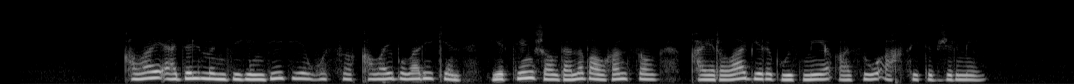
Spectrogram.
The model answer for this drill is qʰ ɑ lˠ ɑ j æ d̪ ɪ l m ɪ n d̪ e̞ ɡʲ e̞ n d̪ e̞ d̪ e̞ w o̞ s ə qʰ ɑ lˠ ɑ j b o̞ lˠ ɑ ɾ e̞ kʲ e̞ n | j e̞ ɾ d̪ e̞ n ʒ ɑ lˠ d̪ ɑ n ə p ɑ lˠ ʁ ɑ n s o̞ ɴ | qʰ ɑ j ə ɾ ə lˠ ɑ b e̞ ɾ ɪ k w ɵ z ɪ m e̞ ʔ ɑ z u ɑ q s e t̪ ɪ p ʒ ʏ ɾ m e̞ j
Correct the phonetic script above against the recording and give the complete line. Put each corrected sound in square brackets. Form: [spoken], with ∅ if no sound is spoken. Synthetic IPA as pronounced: qʰ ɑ lˠ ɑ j æ d̪ ɪ l m ɪ n d̪ e̞ ɡʲ e̞ n d̪ e̞ d̪ e̞ w o̞ s ə qʰ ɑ lˠ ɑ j b o̞ lˠ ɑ ɾ e̞ kʲ e̞ n | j e̞ ɾ [t̪] e̞ [ŋ] ʒ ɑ lˠ d̪ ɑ n ə p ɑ lˠ ʁ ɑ n s o̞ ɴ | qʰ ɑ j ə ɾ ə lˠ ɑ b e̞ ɾ ɪ [p] w ɵ z ɪ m e̞ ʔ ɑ z u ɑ q s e t̪ ɪ p ʒ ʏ ɾ m e̞ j

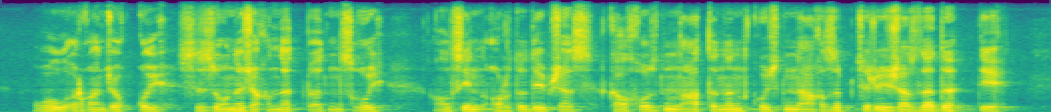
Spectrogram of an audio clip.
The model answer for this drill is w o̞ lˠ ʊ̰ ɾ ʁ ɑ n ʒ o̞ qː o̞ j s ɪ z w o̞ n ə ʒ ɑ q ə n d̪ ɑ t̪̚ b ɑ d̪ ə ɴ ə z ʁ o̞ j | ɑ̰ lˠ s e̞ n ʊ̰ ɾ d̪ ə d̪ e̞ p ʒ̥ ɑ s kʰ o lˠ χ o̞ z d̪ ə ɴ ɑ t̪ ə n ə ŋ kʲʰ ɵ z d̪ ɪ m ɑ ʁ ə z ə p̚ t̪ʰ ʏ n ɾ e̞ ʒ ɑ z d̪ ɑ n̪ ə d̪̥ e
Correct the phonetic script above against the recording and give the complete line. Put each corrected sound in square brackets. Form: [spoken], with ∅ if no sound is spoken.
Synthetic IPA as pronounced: w o̞ lˠ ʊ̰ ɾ ʁ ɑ n ʒ o̞ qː o̞ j s ɪ z w o̞ n ə ʒ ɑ q ə n d̪ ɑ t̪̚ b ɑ d̪ ə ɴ ə z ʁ o̞ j | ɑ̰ lˠ s e̞ n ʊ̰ ɾ d̪ ə d̪ e̞ p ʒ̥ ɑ [z] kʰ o lˠ χ o̞ z d̪ ə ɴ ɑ t̪ ə n ə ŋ kʲʰ ɵ z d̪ ɪ [n] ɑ ʁ ə z ə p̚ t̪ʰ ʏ [∅] ɾ e̞ ʒ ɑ z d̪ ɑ [d̪] ə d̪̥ e

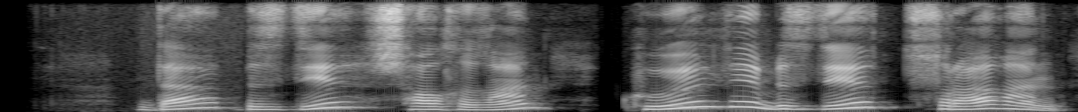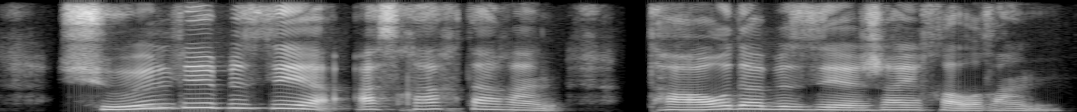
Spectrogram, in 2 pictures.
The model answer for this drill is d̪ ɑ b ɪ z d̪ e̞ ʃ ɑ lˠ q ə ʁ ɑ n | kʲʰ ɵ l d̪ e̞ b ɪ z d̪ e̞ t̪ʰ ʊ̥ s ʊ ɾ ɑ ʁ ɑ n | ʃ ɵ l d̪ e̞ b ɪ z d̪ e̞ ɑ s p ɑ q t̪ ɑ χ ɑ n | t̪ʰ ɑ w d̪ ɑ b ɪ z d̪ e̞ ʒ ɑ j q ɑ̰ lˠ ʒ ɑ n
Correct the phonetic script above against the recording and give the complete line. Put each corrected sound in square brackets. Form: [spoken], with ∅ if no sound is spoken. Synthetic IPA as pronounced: d̪ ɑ b ɪ z d̪ e̞ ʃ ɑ lˠ q ə ʁ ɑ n | kʲʰ ɵ l d̪ e̞ b ɪ z d̪ e̞ t̪ʰ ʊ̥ s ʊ ɾ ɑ ʁ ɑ n | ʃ ɵ l d̪ e̞ b ɪ z d̪ e̞ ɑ s [q] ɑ q t̪ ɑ [ʁ] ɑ n | t̪ʰ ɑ w d̪ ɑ b ɪ z d̪ e̞ ʒ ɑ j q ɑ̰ lˠ [ʁ] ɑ n

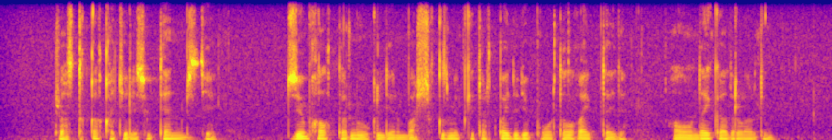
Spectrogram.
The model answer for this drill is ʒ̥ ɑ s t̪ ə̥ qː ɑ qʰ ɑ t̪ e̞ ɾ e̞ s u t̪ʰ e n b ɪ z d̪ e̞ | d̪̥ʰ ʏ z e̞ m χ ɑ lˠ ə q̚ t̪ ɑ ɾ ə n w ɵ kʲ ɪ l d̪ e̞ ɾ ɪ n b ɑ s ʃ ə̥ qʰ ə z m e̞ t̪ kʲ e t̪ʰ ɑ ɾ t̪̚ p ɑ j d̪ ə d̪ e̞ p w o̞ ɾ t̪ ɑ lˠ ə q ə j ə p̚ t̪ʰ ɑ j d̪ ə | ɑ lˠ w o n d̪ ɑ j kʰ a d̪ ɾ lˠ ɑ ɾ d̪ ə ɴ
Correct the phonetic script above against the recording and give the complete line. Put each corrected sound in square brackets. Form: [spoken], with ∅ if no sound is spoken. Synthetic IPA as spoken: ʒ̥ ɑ s t̪ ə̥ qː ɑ qʰ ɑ t̪ e̞ [l] e̞ s u t̪ʰ [æ] n b ɪ z d̪ e̞ | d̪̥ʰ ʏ z e̞ m χ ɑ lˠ ə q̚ t̪ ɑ ɾ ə n w ɵ kʲ ɪ l d̪ e̞ ɾ ɪ n b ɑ s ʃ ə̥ qʰ ə z m e̞ t̪ kʲ e t̪ʰ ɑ ɾ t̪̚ p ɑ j d̪ ə d̪ e̞ p w o̞ ɾ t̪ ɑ lˠ ə q [ɑ] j ə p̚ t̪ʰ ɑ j d̪ ə | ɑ lˠ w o n d̪ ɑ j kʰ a d̪ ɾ lˠ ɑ ɾ d̪ ə ɴ

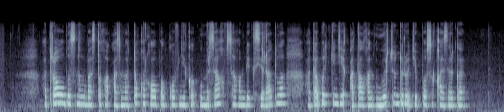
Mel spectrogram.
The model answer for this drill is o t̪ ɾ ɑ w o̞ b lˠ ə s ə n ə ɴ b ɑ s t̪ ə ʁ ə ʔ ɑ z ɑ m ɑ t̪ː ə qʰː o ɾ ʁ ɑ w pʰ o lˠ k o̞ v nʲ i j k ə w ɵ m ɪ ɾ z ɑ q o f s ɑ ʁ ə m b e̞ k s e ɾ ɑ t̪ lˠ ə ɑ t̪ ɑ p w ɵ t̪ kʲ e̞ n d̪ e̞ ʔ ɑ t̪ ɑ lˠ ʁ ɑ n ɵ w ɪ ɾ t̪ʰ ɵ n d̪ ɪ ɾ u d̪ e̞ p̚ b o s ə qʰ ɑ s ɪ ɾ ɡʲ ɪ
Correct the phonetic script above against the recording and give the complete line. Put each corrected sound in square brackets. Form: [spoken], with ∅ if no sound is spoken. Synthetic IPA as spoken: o t̪ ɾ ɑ w o̞ b lˠ ə s ə n ə ɴ b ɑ s t̪ ə ʁ ə ʔ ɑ z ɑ m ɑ t̪ː ə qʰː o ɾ ʁ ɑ w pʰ o lˠ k o̞ v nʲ i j k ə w ɵ m ɪ ɾ z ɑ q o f s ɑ ʁ ə m b e̞ k s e ɾ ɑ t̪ lˠ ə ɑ t̪ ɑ p w ɵ t̪ kʲ e̞ n d̪ e̞ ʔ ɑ t̪ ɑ lˠ ʁ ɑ n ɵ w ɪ ɾ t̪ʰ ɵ n d̪ ɪ ɾ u d̪ e̞ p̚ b o s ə qʰ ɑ [z] ɪ ɾ ɡʲ ɪ

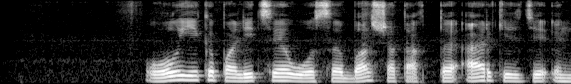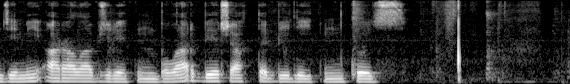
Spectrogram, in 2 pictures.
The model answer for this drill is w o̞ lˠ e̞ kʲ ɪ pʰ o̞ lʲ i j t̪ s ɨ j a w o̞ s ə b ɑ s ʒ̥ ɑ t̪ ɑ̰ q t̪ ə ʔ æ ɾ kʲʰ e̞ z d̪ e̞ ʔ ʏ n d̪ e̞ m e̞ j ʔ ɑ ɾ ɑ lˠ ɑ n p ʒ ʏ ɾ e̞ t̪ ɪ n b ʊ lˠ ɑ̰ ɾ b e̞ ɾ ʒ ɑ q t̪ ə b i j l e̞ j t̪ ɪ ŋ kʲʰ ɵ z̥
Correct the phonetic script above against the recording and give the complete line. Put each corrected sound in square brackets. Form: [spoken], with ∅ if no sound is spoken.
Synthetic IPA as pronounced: w o̞ lˠ e̞ kʲ ɪ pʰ o̞ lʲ i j t̪ s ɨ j a w o̞ s ə b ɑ s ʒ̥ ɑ t̪ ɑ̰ q t̪ ə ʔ æ ɾ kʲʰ e̞ z d̪ e̞ ʔ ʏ n d̪ e̞ m e̞ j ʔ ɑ ɾ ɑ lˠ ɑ [∅] p ʒ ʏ ɾ e̞ t̪ ɪ n b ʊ lˠ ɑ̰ ɾ b e̞ ɾ ʒ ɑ q t̪ ə b i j l e̞ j t̪ ɪ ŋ kʲʰ ɵ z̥

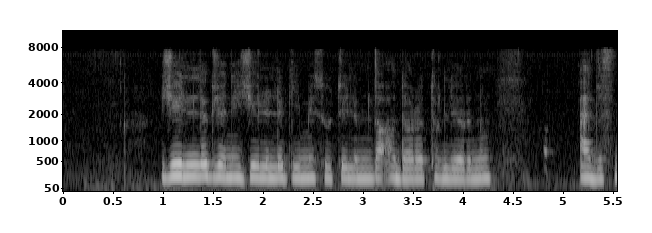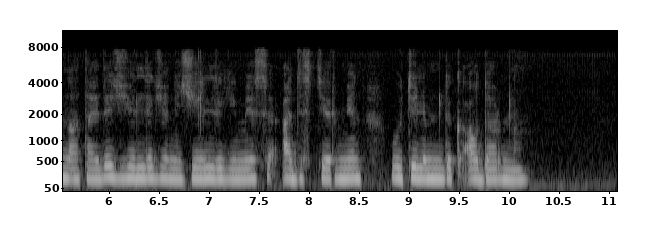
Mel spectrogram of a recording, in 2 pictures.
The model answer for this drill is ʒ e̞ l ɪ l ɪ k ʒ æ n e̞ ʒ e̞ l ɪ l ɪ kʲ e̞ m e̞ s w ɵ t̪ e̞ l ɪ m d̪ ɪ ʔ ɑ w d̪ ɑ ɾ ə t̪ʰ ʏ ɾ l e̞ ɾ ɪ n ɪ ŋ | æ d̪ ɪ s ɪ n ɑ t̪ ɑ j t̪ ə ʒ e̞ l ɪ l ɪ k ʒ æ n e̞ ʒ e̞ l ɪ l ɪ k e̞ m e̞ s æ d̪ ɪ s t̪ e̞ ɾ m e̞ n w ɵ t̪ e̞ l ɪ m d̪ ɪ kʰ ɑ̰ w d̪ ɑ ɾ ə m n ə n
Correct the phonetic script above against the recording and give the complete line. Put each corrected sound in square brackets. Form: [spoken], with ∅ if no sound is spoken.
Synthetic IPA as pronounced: ʒ e̞ l ɪ l ɪ k ʒ æ n e̞ ʒ e̞ l ɪ l ɪ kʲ e̞ m e̞ s w ɵ t̪ e̞ l ɪ m d̪ ɪ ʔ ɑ w d̪ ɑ ɾ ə t̪ʰ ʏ ɾ l e̞ ɾ ɪ n ɪ ŋ | æ d̪ ɪ s ɪ n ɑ t̪ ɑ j [d̪] ə ʒ e̞ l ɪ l ɪ k ʒ æ n e̞ ʒ e̞ l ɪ l ɪ k e̞ m e̞ s æ d̪ ɪ s t̪ e̞ ɾ m e̞ n w ɵ t̪ e̞ l ɪ m d̪ ɪ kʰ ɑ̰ w d̪ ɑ ɾ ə m n ə [ɴ]

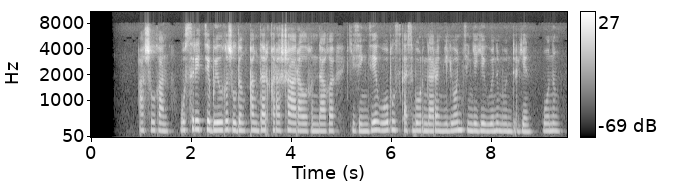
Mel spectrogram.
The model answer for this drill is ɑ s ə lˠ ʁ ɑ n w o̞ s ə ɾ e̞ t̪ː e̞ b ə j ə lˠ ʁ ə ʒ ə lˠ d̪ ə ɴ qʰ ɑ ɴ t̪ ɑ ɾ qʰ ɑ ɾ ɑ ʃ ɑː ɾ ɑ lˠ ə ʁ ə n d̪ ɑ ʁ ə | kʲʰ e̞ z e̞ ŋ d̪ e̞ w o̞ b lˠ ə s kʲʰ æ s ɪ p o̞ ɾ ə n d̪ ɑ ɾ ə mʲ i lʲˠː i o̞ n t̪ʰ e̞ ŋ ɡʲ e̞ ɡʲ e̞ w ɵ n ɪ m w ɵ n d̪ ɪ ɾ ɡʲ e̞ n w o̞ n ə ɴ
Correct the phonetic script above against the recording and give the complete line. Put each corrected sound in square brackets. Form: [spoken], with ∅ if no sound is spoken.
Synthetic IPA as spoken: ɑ [ʃ] ə lˠ ʁ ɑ n w o̞ s ə ɾ e̞ t̪ː e̞ b ə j ə lˠ ʁ ə ʒ ə lˠ d̪ ə ɴ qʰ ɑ ɴ t̪ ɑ ɾ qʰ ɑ ɾ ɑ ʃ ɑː ɾ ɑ lˠ ə ʁ ə n d̪ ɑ ʁ ə | kʲʰ e̞ z e̞ ŋ d̪ e̞ w o̞ b lˠ ə s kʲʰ æ s ɪ p o̞ ɾ ə n d̪ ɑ ɾ ə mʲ i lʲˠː i o̞ n t̪ʰ e̞ ŋ ɡʲ e̞ ɡʲ e̞ w ɵ n ɪ m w ɵ n d̪ ɪ ɾ ɡʲ e̞ n w o̞ n ə ɴ

